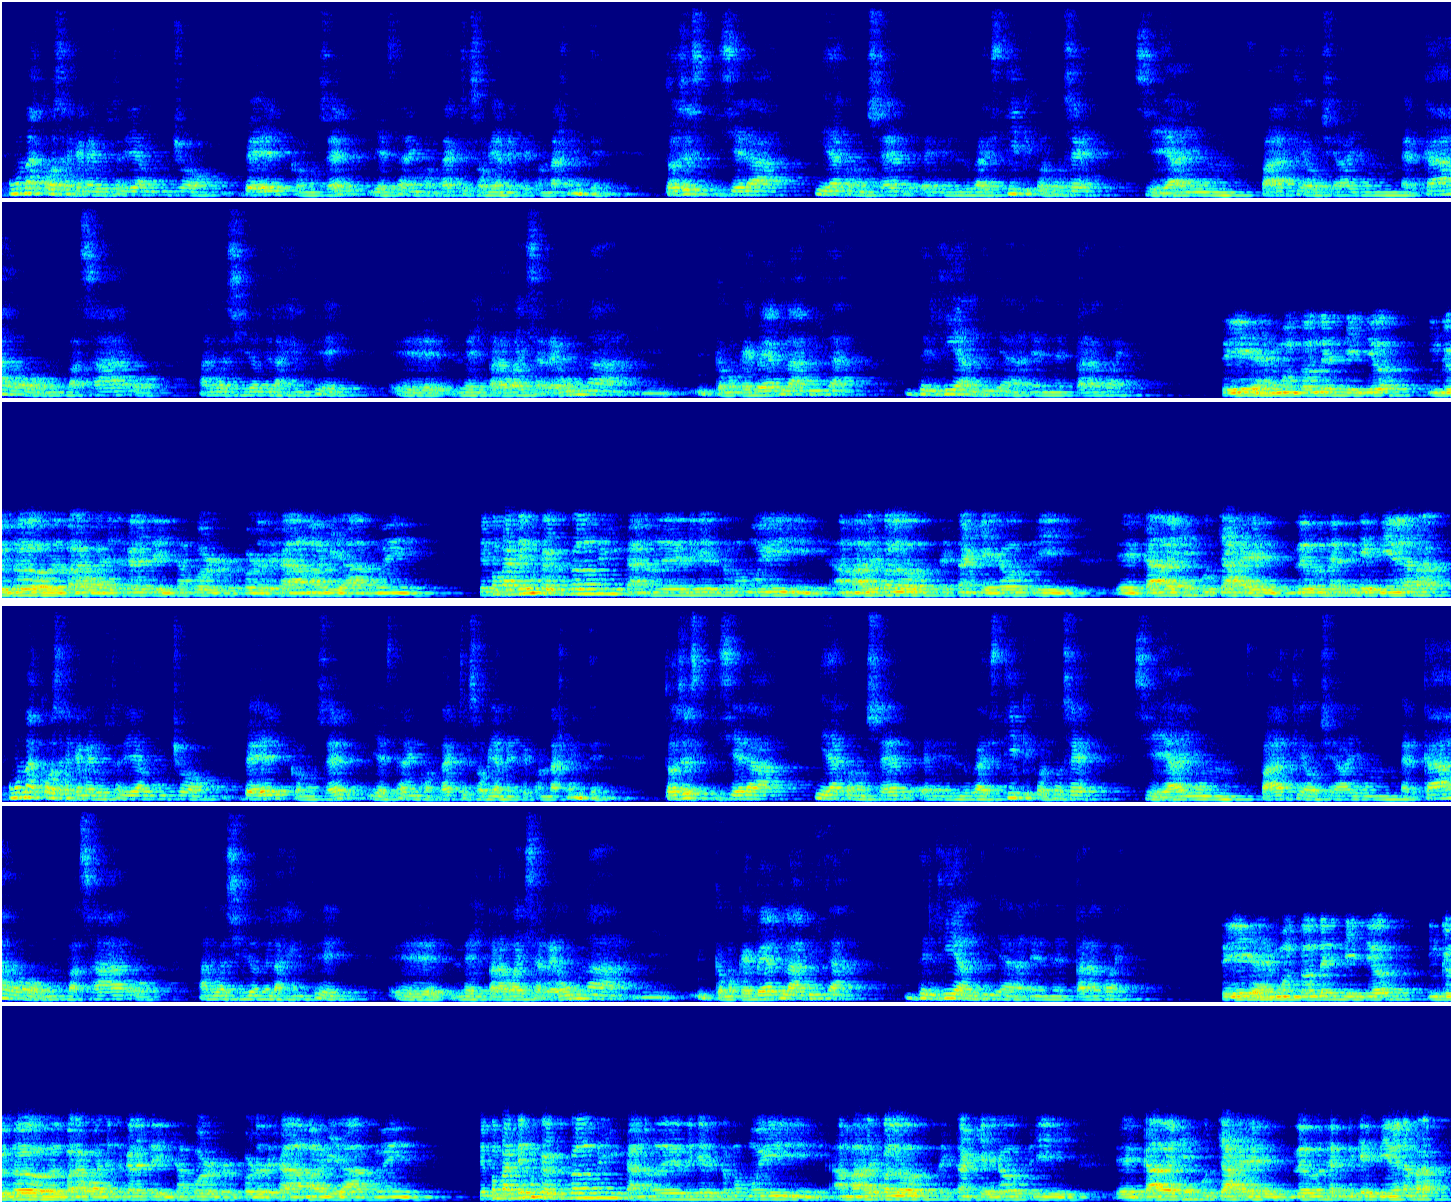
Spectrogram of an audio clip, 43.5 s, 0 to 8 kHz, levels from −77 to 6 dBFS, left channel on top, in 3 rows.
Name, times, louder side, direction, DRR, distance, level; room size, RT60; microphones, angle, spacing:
voice 1, 0.1-6.0 6.6-7.8 8.1-10.9 11.3-16.0 16.5-17.9 18.4-23.0 23.5-25.7, right 2 dB, 35° right, -1 dB, 0.3 m, -31 dB
voice 2, 26.7-33.2 33.8-39.7 40.1-43.3, equal, 50° right, -1 dB, 0.8 m, -26 dB
4.4 x 3.5 x 2.4 m, 0.88 s
head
